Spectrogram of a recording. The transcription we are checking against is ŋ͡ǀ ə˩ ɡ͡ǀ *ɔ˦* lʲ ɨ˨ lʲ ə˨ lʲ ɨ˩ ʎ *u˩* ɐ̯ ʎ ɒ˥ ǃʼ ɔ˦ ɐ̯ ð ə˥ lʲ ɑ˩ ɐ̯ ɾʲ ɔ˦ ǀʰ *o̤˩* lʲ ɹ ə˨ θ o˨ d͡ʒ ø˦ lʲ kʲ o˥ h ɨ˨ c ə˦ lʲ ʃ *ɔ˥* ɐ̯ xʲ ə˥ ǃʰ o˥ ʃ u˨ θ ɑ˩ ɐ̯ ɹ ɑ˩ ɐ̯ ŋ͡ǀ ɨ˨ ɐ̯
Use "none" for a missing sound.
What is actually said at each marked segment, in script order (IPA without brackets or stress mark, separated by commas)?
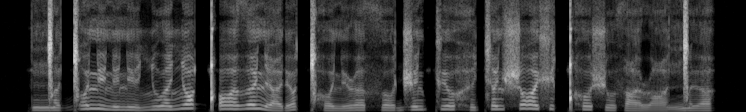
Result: ɔ˥, u˦, o˩, ɔ˥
